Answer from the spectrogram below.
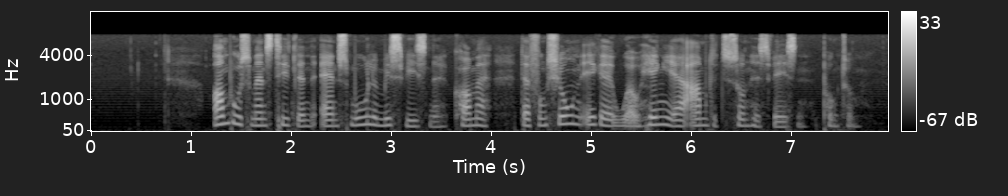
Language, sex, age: Danish, female, 36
